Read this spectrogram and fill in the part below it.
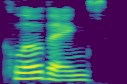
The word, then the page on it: clothings: British English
